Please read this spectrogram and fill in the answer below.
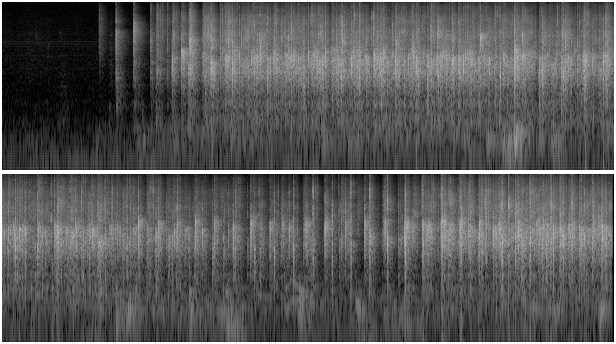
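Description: Audience applause: near quiet at first, then a few scattered claps about a second and a half in that quickly build into loud, steady clapping.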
